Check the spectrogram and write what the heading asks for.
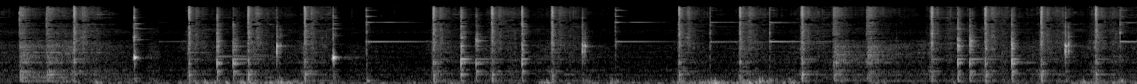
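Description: Stump fiddle being played: a quick, uneven run of sharp clacks and taps with short metallic rings, coming in bursts with brief pauses.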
